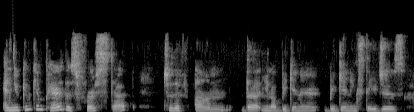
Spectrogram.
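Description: A young Zimbabwean woman hosts her own podcast alone, speaking English as a second language in an earnest, emphatic style full of fillers. Her husky, dark voice is medium-pitched and unhurried, captured in a dry, dull-sounding recording.

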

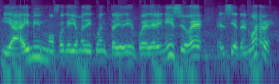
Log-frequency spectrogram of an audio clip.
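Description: A man's voice: a little high, lively intonation, moderate pace, pushed and bright, faint music behind. A middle-aged man with a Puerto Rican Spanish accent, a rapper telling his story in a casual interview, rambling and reflective, acting out the dialogue he quotes. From Puerto Rico.

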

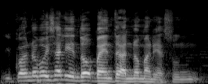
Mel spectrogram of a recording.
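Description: A man's voice: fairly high pitch, lively intonation, fast talker, soft background music. A young man with a Mexican Spanish accent, hosting a podcast in casual chat. He tells stories with energy, acts out the voices of the people he quotes and laughs often. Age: young adult. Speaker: podcast host.

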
